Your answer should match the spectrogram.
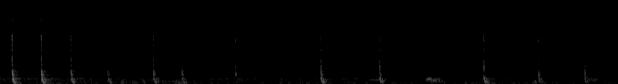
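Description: Apple Pencil tip tapping on an iPad's glass screen with short shading strokes: faint, irregular clicks, about two a second in the first two seconds, then sparser.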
